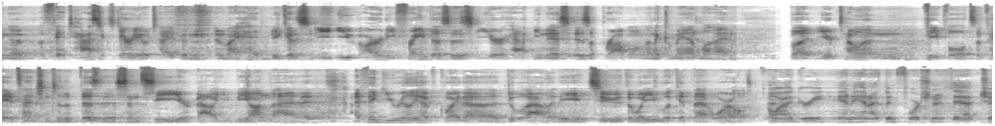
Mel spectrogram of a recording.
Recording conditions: echo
